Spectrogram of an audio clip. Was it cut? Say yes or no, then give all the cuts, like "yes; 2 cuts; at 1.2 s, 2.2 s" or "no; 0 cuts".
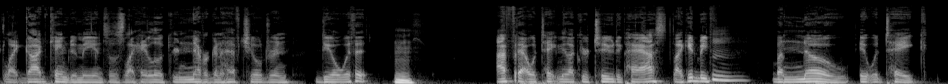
yes; 6 cuts; at 3.1 s, 5.2 s, 5.8 s, 6.2 s, 7.1 s, 7.8 s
